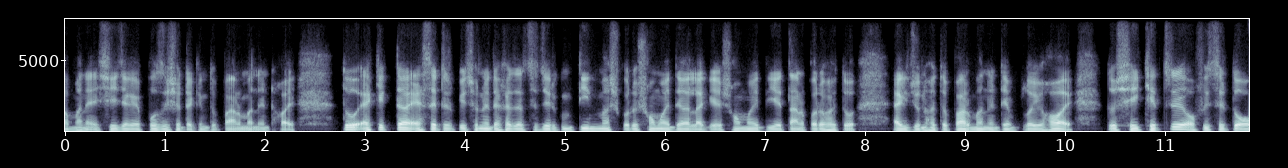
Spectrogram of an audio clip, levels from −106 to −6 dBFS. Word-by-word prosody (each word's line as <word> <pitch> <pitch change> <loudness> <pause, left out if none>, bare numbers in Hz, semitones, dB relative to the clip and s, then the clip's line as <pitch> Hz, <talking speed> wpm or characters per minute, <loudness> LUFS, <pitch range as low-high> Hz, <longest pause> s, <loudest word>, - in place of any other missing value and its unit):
মানে 90 -1 -3 0.2
সেই 105 -1 0
জায়গায় 90 -3 0
পজিশনটা 95 -3 -1
কিন্তু 85 0 -7
পার্মানেন্ট 85 -1 -3
হয়। - - -2 0.5
তো - - +4 0.2
একেকটা 135 +1 +2
অ্যাসেট 110 +2 +2
এর - - -4
পেছনে 105 +1 0
দেখা 95 +1 +1
যাচ্ছে 95 +3 -2
যে, - - 0
এরকম 95 +1 -4
৩ 115 -2 +3
মাস 95 - 0
করে 95 +1 0
সময় 105 -2 +2
দেয়া 90 -1 +3
লাগে। 80 +1 0 0.2
সময় 95 -2 0
দিয়ে 90 -1 +1
তারপরে 95 +1 0
হয়তো 95 -2 -1 0.5
একজন 95 -1 0
হয়তো 90 -2 -1
পার্মানেন্ট 90 -3 +2
এমপ্লয়ি 90 +1 -1
হয়। 100 -1 +6 0.4
তো - - 0
সেই 110 0 +3
ক্ষেত্রে 115 +9 +1 0.2
অফিসের 115 +2 -2
তো - - +7
95 Hz, 180 wpm, -24 LUFS, 90-105 Hz, 0.5 s, তো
